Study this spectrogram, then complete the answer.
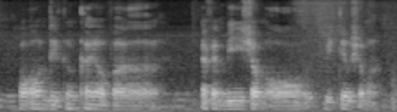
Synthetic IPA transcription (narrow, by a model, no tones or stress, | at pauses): fɔʔɔldifkʰə̃nkʰãɪ̃nɔfə | ɛfɛ̃mbiʃɔp̚ɔɹitelʃɔp̚a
